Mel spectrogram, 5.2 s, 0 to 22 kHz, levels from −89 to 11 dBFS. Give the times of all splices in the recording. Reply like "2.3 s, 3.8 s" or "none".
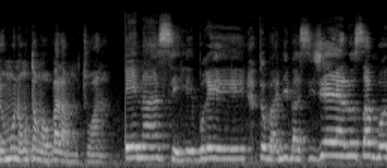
1.7 s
